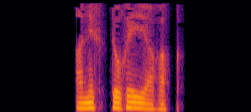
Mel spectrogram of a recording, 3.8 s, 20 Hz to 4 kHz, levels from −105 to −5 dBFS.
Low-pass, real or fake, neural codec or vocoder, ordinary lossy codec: 3.6 kHz; real; none; MP3, 16 kbps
